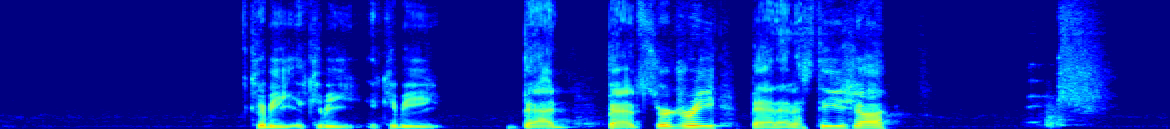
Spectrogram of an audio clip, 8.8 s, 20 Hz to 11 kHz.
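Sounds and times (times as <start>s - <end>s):
speech: 1.9s - 6.8s, 7.8s - 8.2s
single sharp sneeze: 7.8s - 8.4s.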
